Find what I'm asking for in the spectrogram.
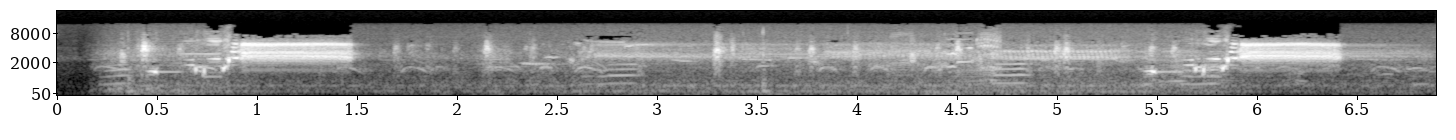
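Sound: red-winged blackbird call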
